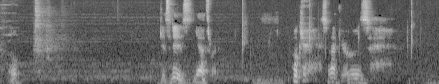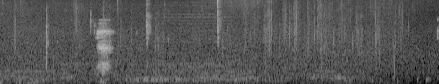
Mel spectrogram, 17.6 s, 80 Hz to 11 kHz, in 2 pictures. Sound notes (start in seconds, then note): 10.5 sighs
